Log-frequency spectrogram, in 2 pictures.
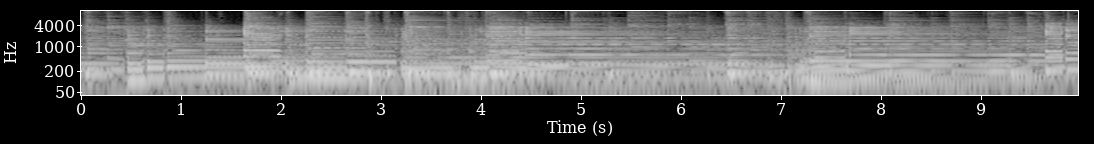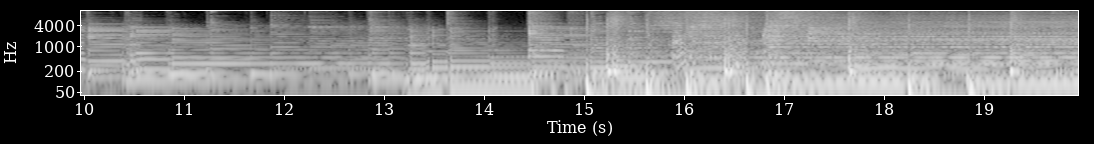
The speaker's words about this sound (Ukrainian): На сам кінець пропоную послухати ту саму легендарну вже пісню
